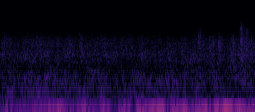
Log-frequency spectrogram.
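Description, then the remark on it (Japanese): A steady, soft hiss of rain falling continuously, fairly quiet and diffuse, with a low rumble underneath and no voices. “それにこの雨の中、傘もささないなんて。”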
